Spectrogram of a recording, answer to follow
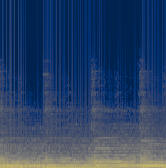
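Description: Electronic keyboard playing a slow hymn in long held chords, the chord changing about every half second.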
